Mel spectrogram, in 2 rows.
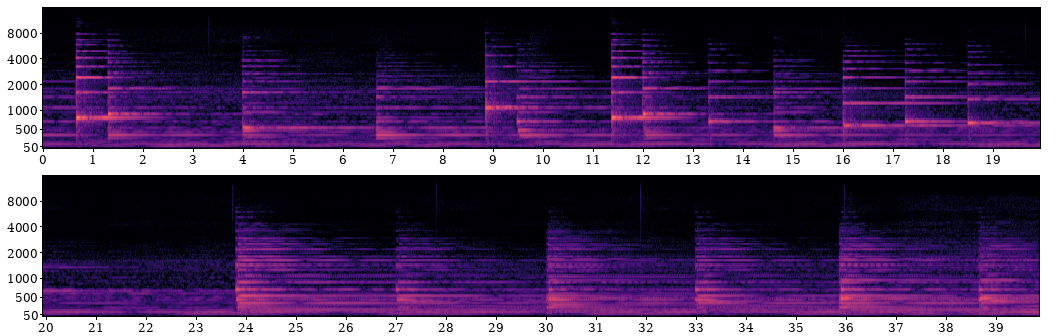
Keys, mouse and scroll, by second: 1.7 ctrl+alt+z, 4.4 ctrl+shift+z, 5.8 alt+click, 9.7 ctrl+alt+z, 10.4-12.2 alt+right drag, 12.2 alt+click, 14.0-17.5 drag, 17.5-23.1 drag, 25.9-27.4 drag, 27.4 ctrl+alt+z, 28.2 alt+click, 31.4-34.2 drag, 34.9 click, 35.6 ctrl+alt+z, 36.7 alt+click, 38.2-39.8 drag.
